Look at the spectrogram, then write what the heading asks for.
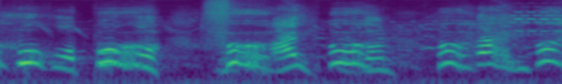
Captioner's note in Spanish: Risas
